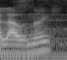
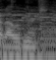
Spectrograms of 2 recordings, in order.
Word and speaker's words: Loud Noise: Se pronuncia Loud Noise. Hay mucha gente que igual lo pronuncia mal y dice Loud Noise, bueno, se pronuncia Loud Noise. Para la gente que lo pronuncia mal.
